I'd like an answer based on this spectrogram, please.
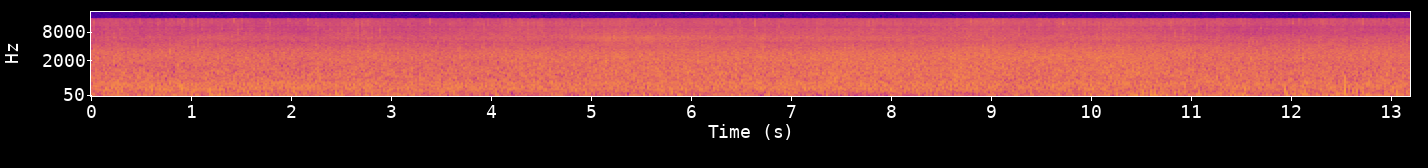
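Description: Small sea waves washing steadily onto the shore, with wind rumbling on the microphone.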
